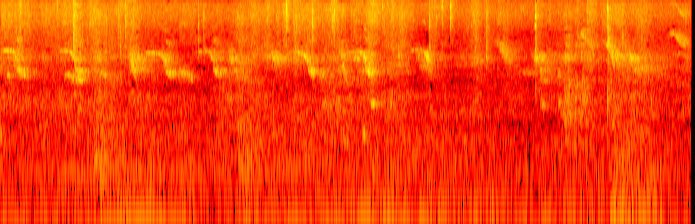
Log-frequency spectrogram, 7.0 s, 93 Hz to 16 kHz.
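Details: Maritaca parrots feeding in a guava tree at Pirassununga, São Paulo, Brazil, on 2 October 2023: short, downward-slurred calls repeated about twice a second, fairly faint over a steady low rumble.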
